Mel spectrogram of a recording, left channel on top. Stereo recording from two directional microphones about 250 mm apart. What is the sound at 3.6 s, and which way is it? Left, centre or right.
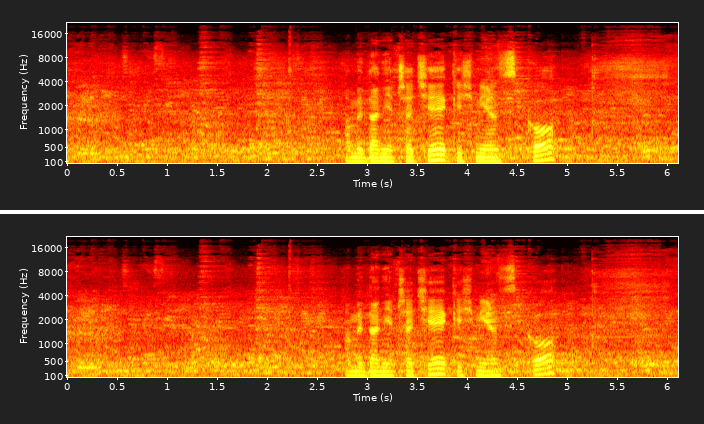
Speech, centre.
